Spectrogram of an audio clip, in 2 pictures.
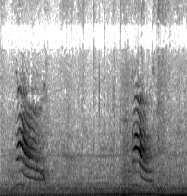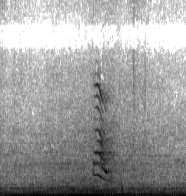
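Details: A cat waiting for food meows three times, each call short and sharply falling in pitch, spaced about two and a half seconds apart, over a steady low rumbling background hum.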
